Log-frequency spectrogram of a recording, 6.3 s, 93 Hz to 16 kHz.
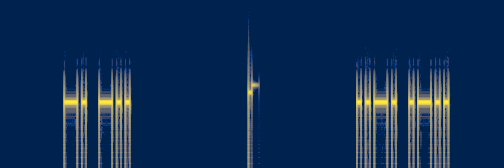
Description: Morse code, heard as a keyed tone, about 22 wpm, 700 Hz. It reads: ND FL
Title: US States 22wpm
